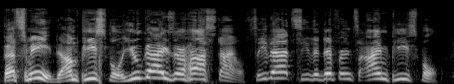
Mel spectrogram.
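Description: High bright-voiced guy yelling back at cops, talks over them, dry close phone sound. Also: sing-song, a little fast, slightly rough, dry recording. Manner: defiant, interrupting, repeats himself. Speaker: man in a standoff with police. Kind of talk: heated argument, live-streamed.

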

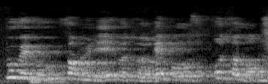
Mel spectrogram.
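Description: A man's voice: high-pitched, lively intonation, moderate pace. A man playing a polite male humanoid robot servant on stage, speaking in a formal, literal-minded way. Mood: puzzled. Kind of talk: amateur stage acting. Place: theater stage. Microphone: far room mic. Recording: echoey hall from far off, faint hiss.

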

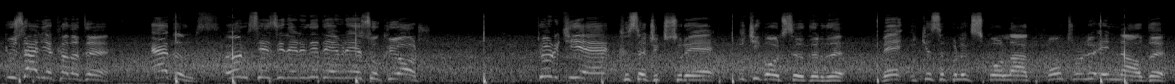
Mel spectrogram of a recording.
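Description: Excited high-pitched male football commentator, loud noise behind. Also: unhurried. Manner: excited, raised voice, calling out players and goals. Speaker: football match commentator in a video game.

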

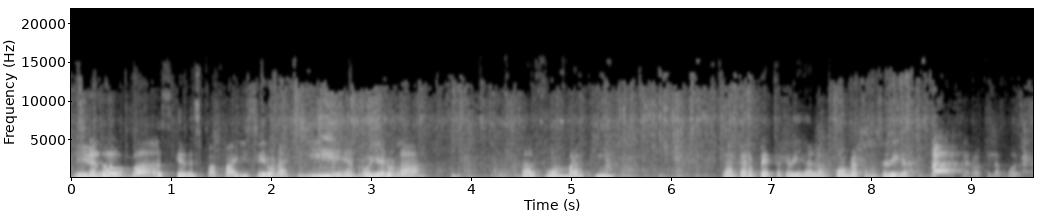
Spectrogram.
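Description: Mexican woman, casual vlogger voice, a bit high, chatty, coos at her dogs; noisy phone audio outdoors. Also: normal speed. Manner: chatty, talks to her dogs in squealy baby talk. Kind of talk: casual vlog chat. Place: in a car, then outdoors in a sunny yard.

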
